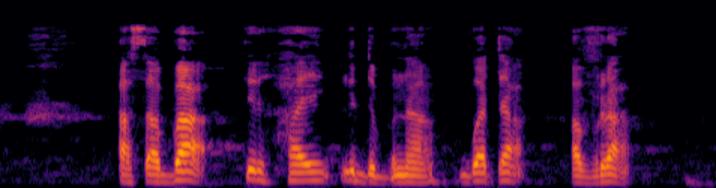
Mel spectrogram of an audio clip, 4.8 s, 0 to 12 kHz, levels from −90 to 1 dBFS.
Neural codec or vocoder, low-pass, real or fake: codec, 16 kHz, 8 kbps, FreqCodec, larger model; 7.2 kHz; fake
